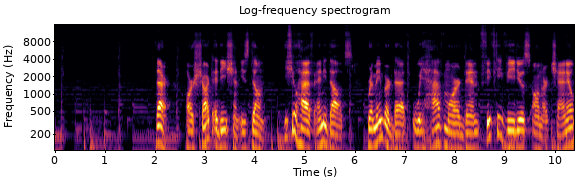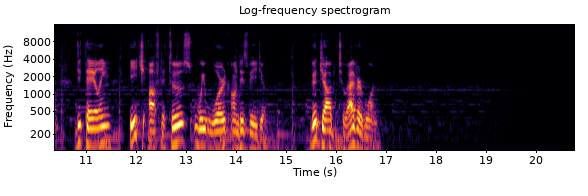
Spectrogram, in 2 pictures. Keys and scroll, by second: 0.0-2.0 typing.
